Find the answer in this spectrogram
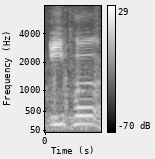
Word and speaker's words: ipe: It's a wood called IPA, or Ipe, it's spelled IPE, but if you look it up, it's one of the hardest, toughest woods on the planet, basically.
